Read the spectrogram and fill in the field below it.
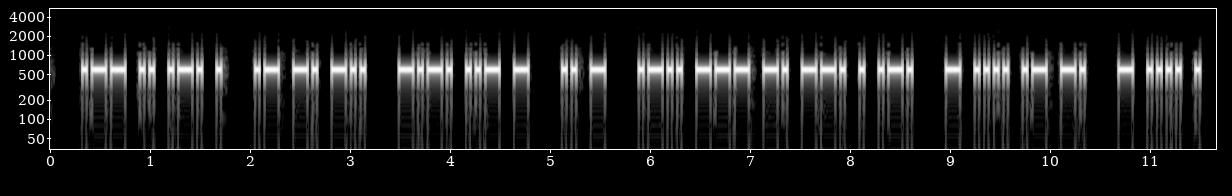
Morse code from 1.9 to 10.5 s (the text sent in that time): AND CUT IT LONGER THAN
